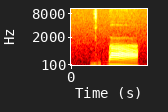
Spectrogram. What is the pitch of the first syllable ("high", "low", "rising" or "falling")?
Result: rising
